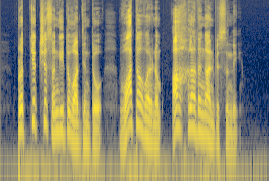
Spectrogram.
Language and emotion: Telugu, happy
